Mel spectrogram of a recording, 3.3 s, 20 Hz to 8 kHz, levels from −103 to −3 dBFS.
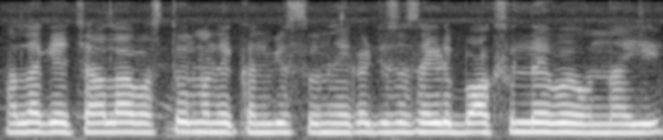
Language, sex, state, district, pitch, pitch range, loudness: Telugu, male, Andhra Pradesh, Sri Satya Sai, 195 Hz, 190-195 Hz, -12 LUFS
